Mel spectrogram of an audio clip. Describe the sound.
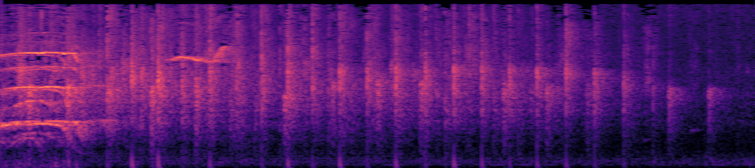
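Applause from an audience welcoming a panel speaker. It starts full, then thins into distinct individual claps that grow sparser and fainter, fading out by the end.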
